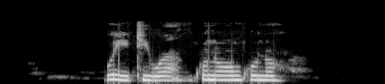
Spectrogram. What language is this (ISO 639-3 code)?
lug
